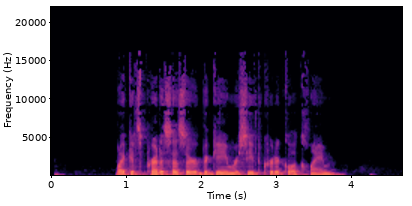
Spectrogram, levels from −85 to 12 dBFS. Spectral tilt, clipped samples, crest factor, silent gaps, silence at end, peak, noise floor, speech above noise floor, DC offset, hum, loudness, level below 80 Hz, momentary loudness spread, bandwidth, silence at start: -6 dB/octave; under 0.1%; 18 dB; none; 0.8 s; -4 dBFS; -70 dBFS; 51 dB; under 0.1%; none; -20 LUFS; -56 dBFS; 5 LU; 16.5 kHz; 0.05 s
